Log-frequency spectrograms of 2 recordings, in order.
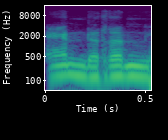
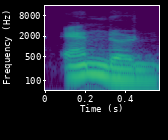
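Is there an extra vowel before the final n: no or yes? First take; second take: yes; no. First: An extra vowel is inserted between r and n. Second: The r and n run together without a vowel. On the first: The speaker calls it wrong. "terkesan medok" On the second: The speaker calls it right. "Endern gitu ya"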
